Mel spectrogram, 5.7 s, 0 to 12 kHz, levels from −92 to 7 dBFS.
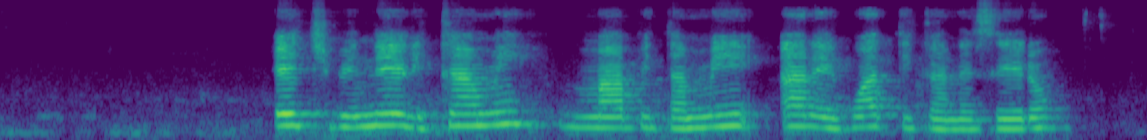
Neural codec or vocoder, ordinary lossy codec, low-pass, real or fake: vocoder, 22.05 kHz, 80 mel bands, Vocos; Opus, 16 kbps; 9.9 kHz; fake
